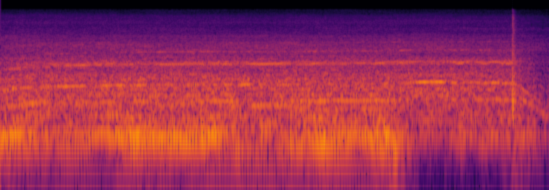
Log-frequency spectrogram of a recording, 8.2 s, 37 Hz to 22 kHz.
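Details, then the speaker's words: Unused 1975 Hoover Junior 1346A upright vacuum, running with brushes and beater bar: steady high whine with brush roll rumble, then cuts out abruptly, labouring; owner suspects the belt rather than the motor. "oh dear what has happened there something was struggling hope it's not the motor"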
